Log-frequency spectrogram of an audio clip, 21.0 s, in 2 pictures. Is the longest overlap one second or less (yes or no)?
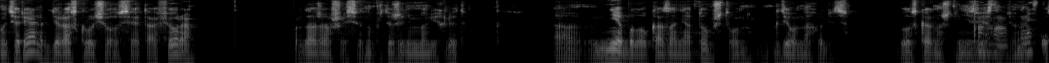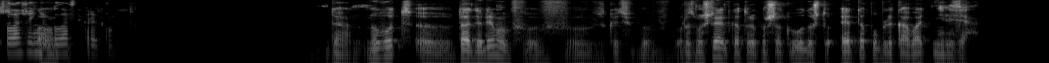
no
